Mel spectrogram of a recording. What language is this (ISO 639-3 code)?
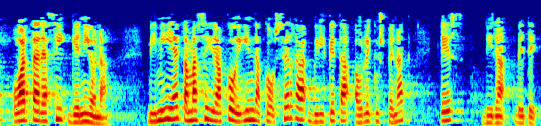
eus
